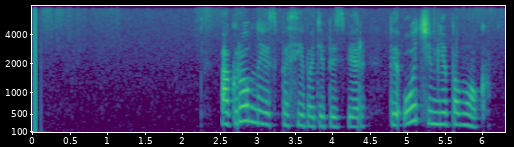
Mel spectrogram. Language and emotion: Russian, positive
